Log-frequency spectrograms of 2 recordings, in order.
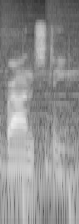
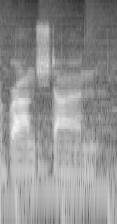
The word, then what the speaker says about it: Braunstein: the 17th century called brunstein or brunin depends on how you're going to pronounce it but I pronounce it bronstein susumi I don't have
